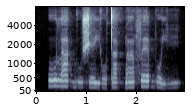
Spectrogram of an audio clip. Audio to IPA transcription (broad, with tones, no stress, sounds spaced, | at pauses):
o˧ l a˧ ɡ͡b u˨ ʃ e˨ j o˨ t a˧ ɡ͡b ã˧ f ɛ˦ b o˦˨ j i˨˦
